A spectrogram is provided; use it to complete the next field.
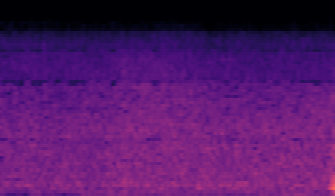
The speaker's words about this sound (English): Let's take a walk along the river here.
